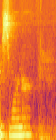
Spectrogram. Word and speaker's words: Zwerner: Uh, can you state your name, please, for the jury and then spell it for the court reporter, please? Sure. Zorner.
